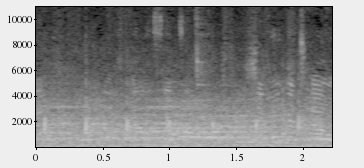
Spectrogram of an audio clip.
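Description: Crowd of spectators at an indoor track meet, many voices talking and calling out at once in a large arena.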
